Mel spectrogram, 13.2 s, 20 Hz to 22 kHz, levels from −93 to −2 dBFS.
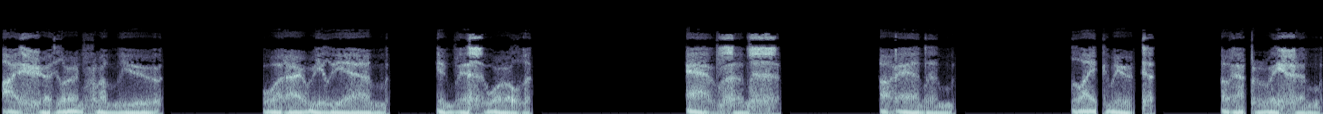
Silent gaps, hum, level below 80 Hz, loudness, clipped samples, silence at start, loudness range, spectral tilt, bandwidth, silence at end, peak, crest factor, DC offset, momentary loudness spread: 1.64-1.70 s, 3.91-3.98 s, 5.33-5.41 s, 7.82-7.89 s, 9.56-9.64 s, 11.35-11.41 s, 11.56-11.63 s; none; -26 dBFS; -22 LUFS; under 0.1%; 0 s; 5 LU; -4 dB/octave; 7.8 kHz; 0 s; -4 dBFS; 18 dB; 1%; 14 LU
